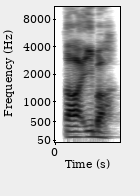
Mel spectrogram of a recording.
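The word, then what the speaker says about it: طیبہ: ताइबा, ता से आएगा ये और इसकी स्पेलिंग आप स्क्रीन पे देख सकते हैं।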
